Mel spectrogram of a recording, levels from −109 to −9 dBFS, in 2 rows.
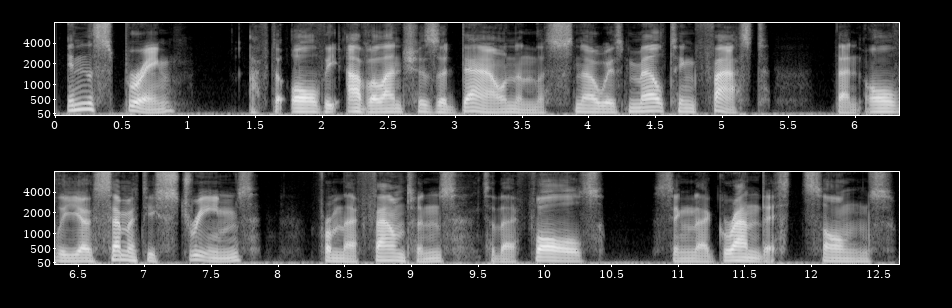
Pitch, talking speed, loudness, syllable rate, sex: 105 Hz, 140 wpm, -23 LUFS, 3.9 syllables/s, male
